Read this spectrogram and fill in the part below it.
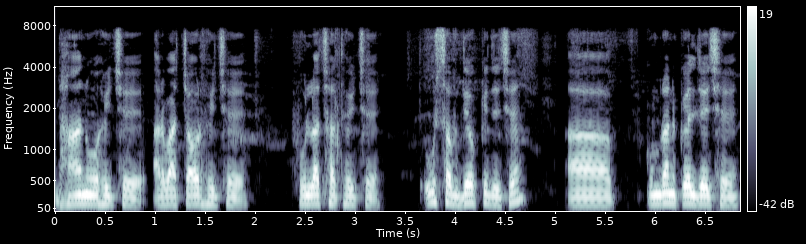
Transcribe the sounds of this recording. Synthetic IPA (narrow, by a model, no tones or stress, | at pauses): d̪ʱanoɦojt͡ʃʰɛə̰ɾbat͡ʃɔʊɾɦojt͡ʃʰɛ | pʰulːət͡ʃʰət̪ɦojt͡ʃʰɛ | t̪ɔusəbd̪joɡ̚ked͡ʒet͡ʃʰɛ | kumɾənkəld͡ʒat͡ʃʰɛ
